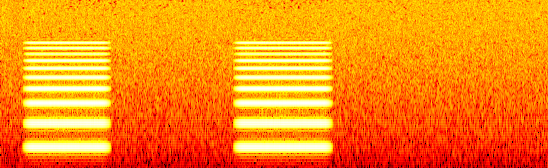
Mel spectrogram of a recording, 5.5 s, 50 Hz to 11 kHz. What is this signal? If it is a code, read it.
Ship horn signal, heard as a ship's horn, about 460 Hz. 2 short. At sea: I am altering course to port.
